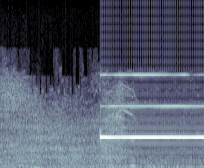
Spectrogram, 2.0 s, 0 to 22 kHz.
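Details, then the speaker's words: Giandel 1200W inverter powered from a Rav4 Prime, charging a motorcycle battery with a USB cooling fan: short quiet spell, then steady piercing high beep; overload alarm persisting after restart, owner thinks inverter is broken, not overheated. "Let's turn it on. Okay, it's saying overload."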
